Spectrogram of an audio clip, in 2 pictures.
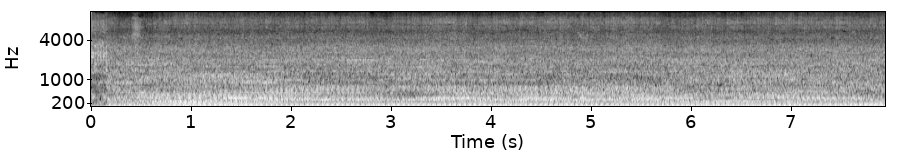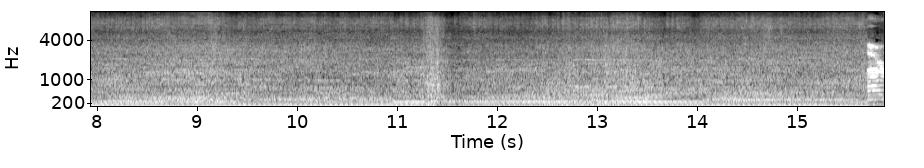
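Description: A loud, steady low engine rumble with a droning hum from a compact tractor driving over ground while skidding trees, running continuously close by, with a brief clunk near the end.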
